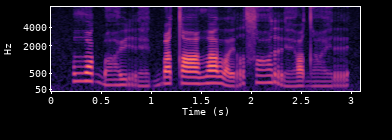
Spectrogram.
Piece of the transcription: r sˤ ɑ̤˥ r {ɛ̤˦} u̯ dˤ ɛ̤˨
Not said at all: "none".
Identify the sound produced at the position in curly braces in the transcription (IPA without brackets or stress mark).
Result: ɛ̤˩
